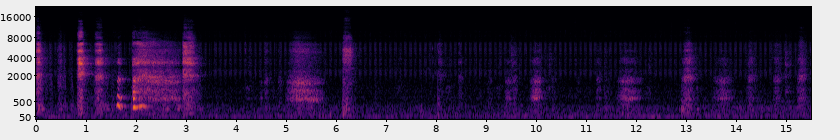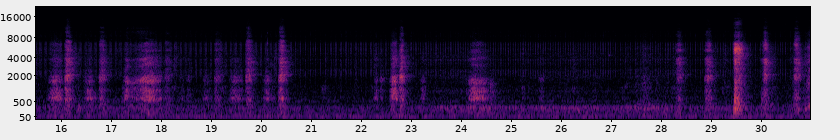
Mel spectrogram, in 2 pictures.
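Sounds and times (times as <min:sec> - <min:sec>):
woman sniffing and gasping: 0:05.2 - 0:06.4, 0:28.3 - 0:30.9.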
